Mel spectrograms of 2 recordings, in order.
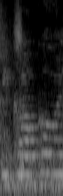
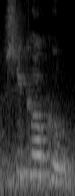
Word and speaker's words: Shikoku: Shikoku is our sister city island. Wow. Thank you for Yeah. And it's pronounced again. Shikoku.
